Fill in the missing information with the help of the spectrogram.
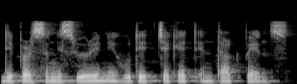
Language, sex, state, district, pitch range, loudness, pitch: English, male, Nagaland, Kohima, 80-85 Hz, -17 LUFS, 85 Hz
